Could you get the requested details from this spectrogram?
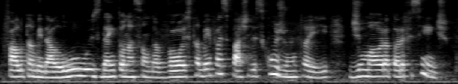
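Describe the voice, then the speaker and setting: A woman's voice: lowish voice, normal speed, mellow. A woman with a Brazilian accent interviewing a guest, conversational and asking leading questions. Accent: Brazilian Portuguese.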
